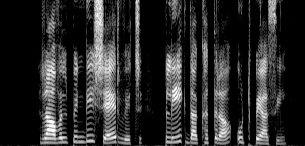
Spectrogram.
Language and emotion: Punjabi, neutral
